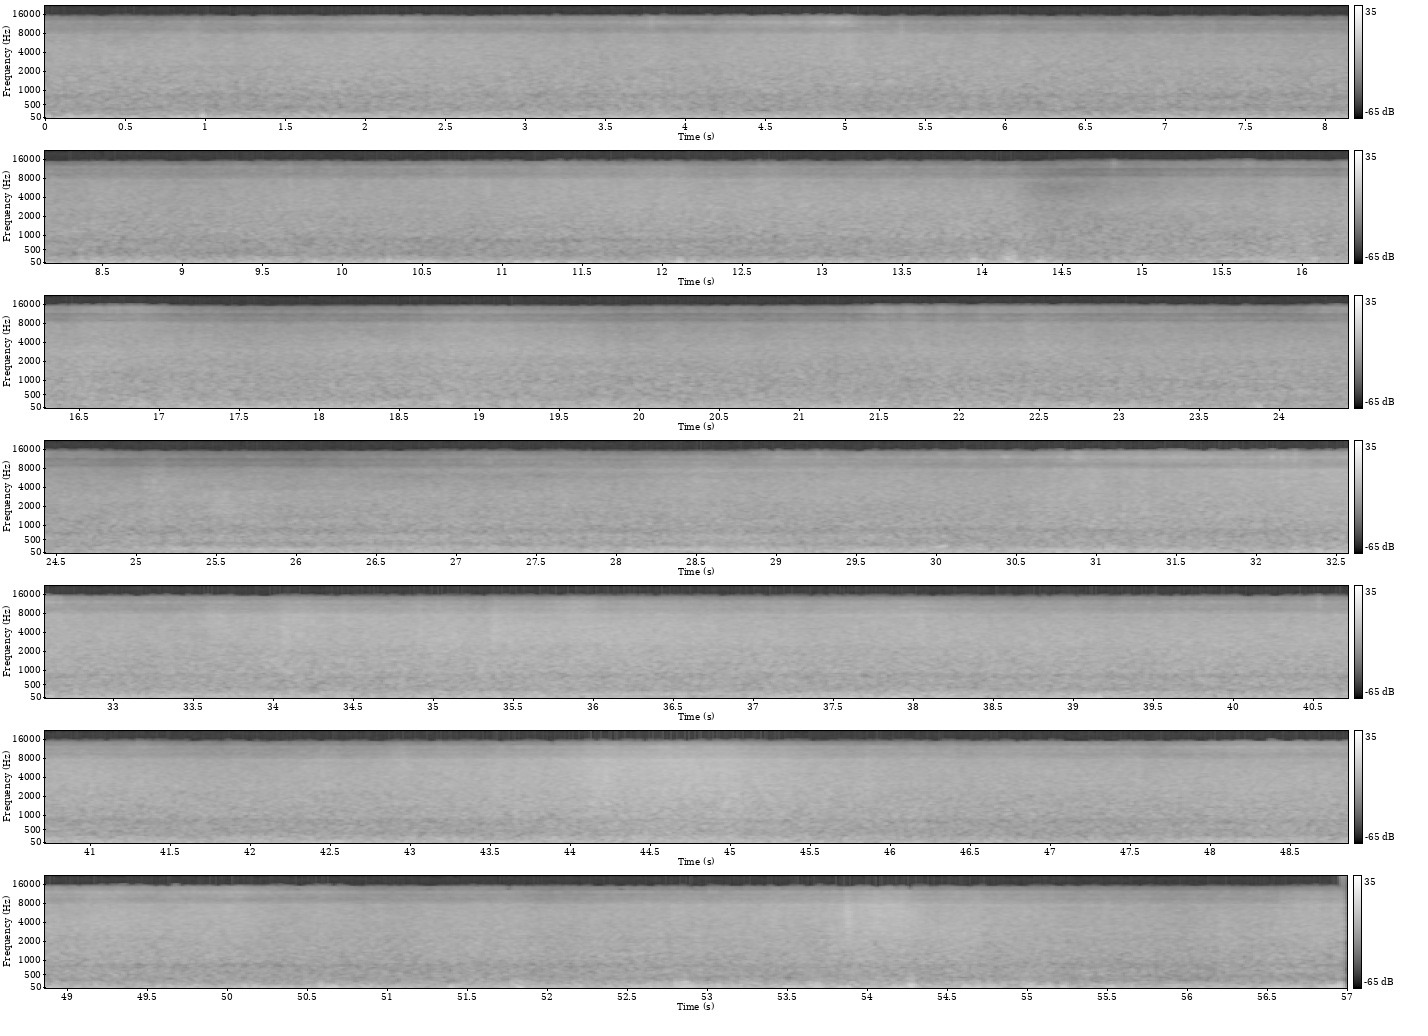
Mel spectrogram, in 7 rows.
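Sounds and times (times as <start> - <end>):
wind buffeting microphone: 10.2 - 41.0.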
